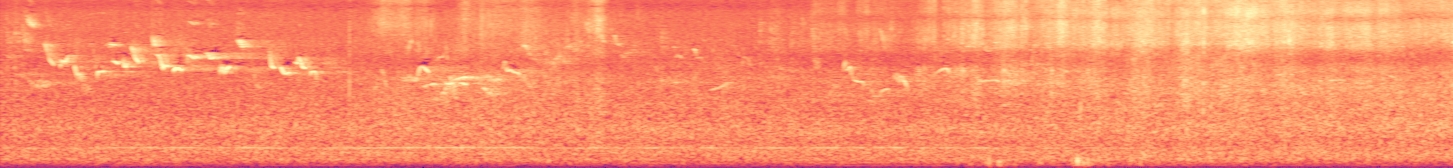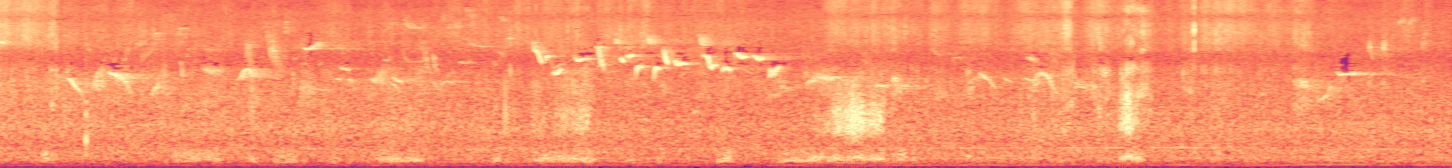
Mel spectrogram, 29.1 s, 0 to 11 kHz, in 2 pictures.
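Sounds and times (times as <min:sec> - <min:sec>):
dogs playing in grass: 0:03.5 - 0:29.0
small birds chirping: 0:03.8 - 0:28.9.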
